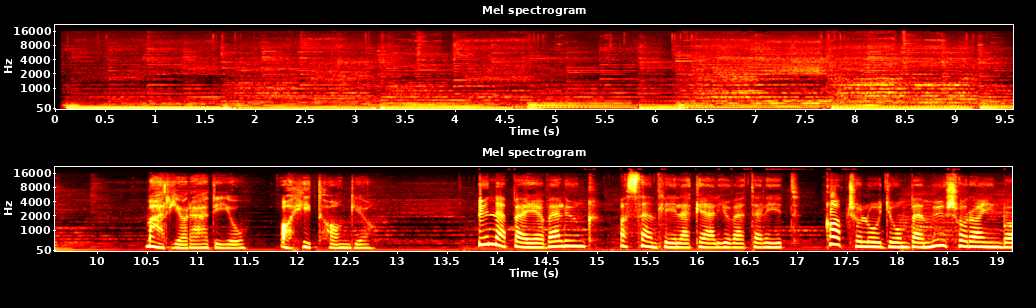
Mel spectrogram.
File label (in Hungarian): SPOT PUNKOSD; Punkosdi szpotok; Spot altalanos Punkosdi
